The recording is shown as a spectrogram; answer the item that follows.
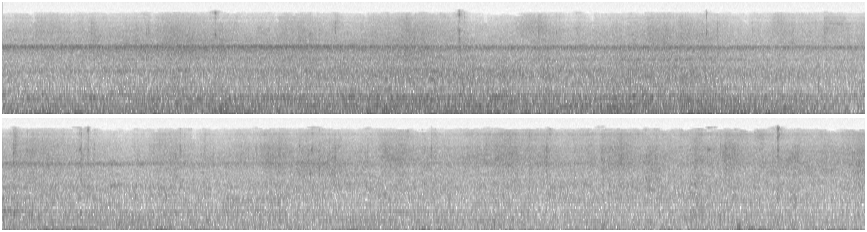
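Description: City street ambience: a low rumble of traffic with wind buffeting the microphone, louder for the first half and easing off after about four seconds, with a faint high tone fading out around the same time.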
